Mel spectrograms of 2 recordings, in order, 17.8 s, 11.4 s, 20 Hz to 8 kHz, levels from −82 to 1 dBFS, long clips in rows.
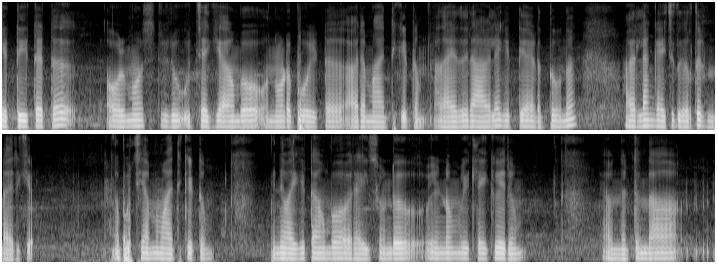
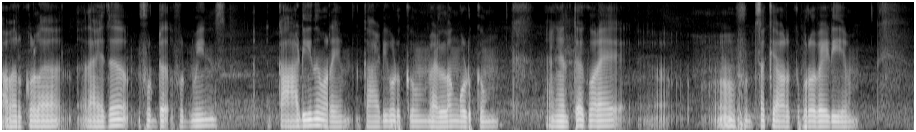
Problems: none marked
